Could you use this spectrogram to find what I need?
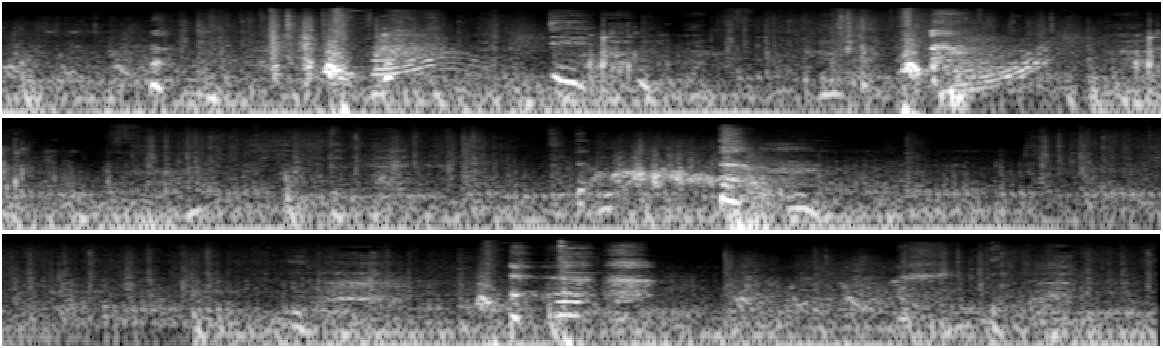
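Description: Wheelchair wheels roll and creak.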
